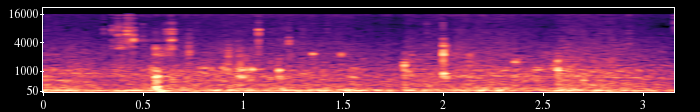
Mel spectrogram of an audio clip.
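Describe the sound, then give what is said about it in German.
Wet gulping and swallowing of a big mouthful of Hiddensee beer, brewed on Rügen, heard as a few soft, squishy mouth sounds over a constant low background. “Das war aber ein großer Schluck.”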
